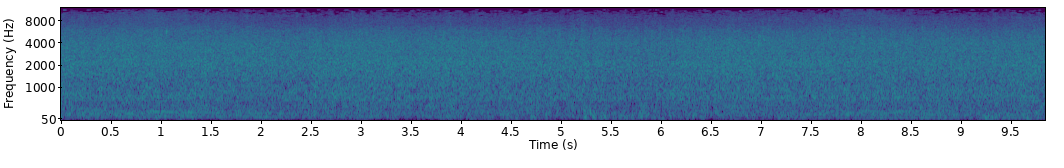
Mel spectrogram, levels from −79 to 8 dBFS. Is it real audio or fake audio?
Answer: fake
